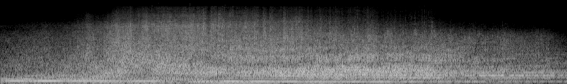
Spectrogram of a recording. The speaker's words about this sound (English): Eisenhower was at Greenham Common to watch the 101st depart. Kay Summersby said he'd tears in his eyes as he watched the planes take off at 10 second intervals.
